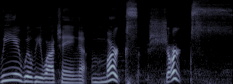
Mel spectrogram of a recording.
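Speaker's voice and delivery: very slow, careful, word-by-word delivery. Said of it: "I'm gonna have to say that slow".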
